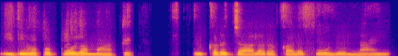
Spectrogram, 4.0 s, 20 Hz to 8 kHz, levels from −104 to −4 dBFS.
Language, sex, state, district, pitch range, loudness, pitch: Telugu, female, Telangana, Hyderabad, 175-190 Hz, -17 LUFS, 185 Hz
